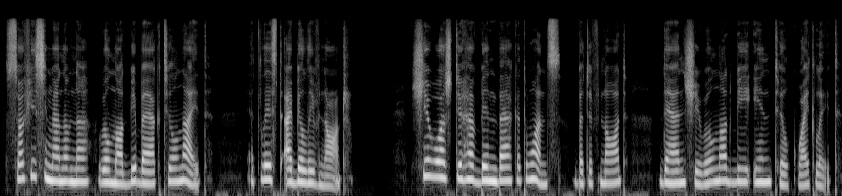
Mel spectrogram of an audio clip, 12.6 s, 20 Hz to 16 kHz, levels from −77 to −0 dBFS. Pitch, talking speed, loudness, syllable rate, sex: 205 Hz, 155 wpm, -18 LUFS, 3.9 syllables/s, female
